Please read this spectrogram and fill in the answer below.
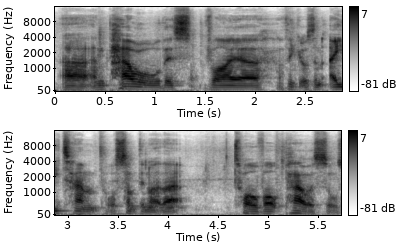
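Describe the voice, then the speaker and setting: A man with a very deep, low voice speaks at a fairly quick pace with fairly even intonation, and room echo is audible. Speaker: DIY video creator. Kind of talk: tutorial. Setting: outdoors among garages. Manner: soft-spoken; halting, many fillers.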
